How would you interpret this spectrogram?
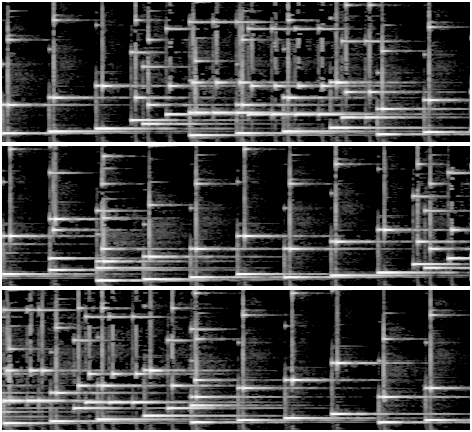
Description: yunsheng music box

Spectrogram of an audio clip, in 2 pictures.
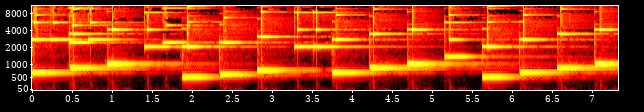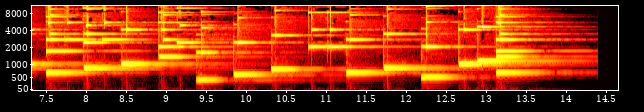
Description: music box

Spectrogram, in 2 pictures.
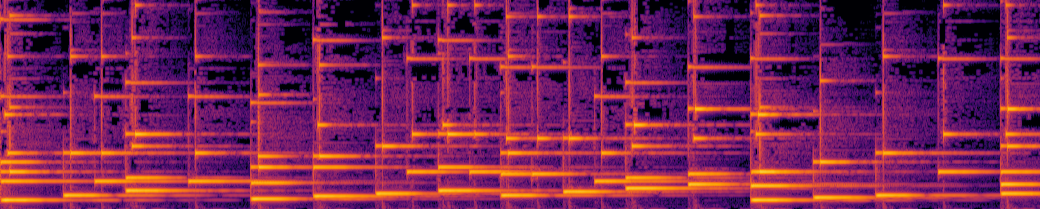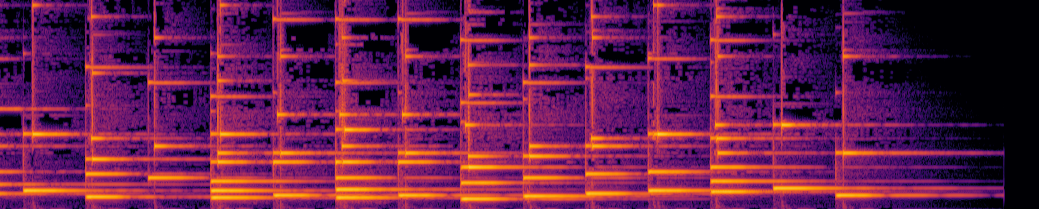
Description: music box

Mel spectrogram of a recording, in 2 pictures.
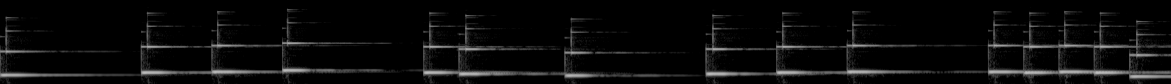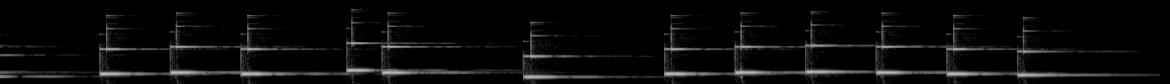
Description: music box

